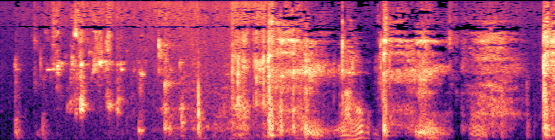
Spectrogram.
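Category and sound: human body sound, coughing and throat clearing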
